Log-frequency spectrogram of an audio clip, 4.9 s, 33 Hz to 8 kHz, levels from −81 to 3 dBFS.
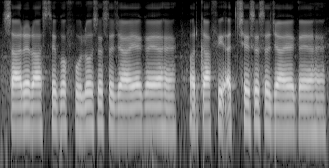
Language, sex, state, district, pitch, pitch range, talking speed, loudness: Hindi, male, Bihar, Kishanganj, 125 Hz, 120-130 Hz, 180 wpm, -15 LUFS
